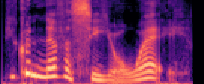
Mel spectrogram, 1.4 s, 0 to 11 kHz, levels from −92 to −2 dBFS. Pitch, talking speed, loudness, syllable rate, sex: 250 Hz, 265 wpm, -17 LUFS, 6.4 syllables/s, female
